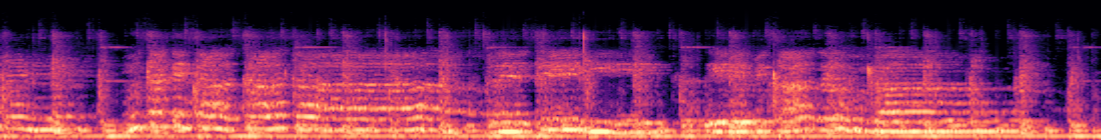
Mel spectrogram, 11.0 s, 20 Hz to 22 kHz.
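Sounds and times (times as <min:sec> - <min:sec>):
women singing devotional song: 0:00.0 - 0:10.8.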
